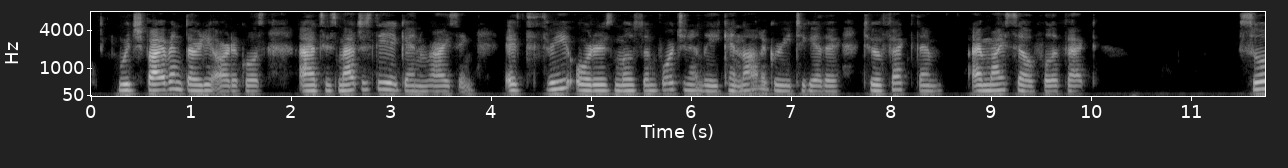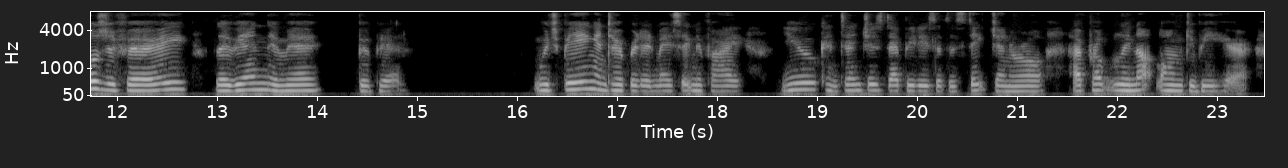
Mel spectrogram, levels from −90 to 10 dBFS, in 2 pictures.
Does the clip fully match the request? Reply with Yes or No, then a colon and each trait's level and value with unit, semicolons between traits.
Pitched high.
Yes: high, 205 Hz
